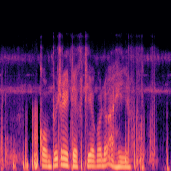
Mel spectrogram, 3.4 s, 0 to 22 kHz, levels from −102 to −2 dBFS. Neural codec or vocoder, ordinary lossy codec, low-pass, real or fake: none; Opus, 32 kbps; 7.2 kHz; real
